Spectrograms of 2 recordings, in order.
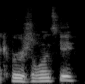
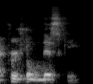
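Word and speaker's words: Krushelnyski: Oilers yeah he did my crucial Linsky yeah crucial nisi oh good I've been mispronouncing his name since NHL 92 there we go now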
